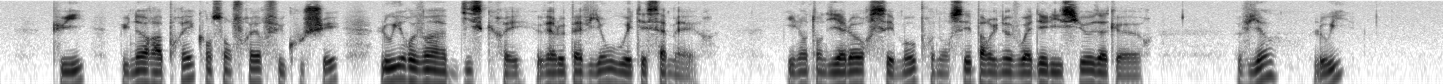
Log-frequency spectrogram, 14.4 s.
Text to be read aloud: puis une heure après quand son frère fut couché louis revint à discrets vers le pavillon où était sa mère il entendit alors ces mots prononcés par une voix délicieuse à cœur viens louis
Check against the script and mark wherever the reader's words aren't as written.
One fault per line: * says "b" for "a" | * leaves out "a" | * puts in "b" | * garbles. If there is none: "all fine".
all fine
